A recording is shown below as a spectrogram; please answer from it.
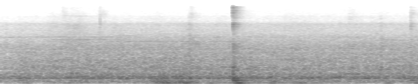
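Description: A steady mechanical hum and hiss with one faint steady tone, like a fan or appliance running, and a single soft knock a little after the middle.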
